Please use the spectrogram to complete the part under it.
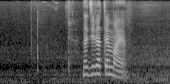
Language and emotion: Russian, neutral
